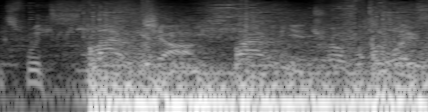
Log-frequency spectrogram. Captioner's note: boom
